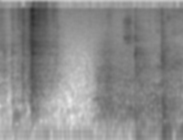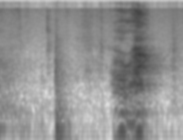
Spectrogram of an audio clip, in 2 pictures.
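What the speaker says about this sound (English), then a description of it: "those are my drawers here" Desk drawers slide open and shut several times, each with a rolling scrape and a sharp wooden thump, close and fairly loud with gaps between.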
